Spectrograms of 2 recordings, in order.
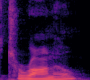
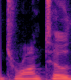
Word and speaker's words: Toronto: And by the way, just so you know, it's Toronto. We pronounce it that way. If you say Toronto, they know you're not from there.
